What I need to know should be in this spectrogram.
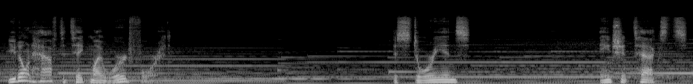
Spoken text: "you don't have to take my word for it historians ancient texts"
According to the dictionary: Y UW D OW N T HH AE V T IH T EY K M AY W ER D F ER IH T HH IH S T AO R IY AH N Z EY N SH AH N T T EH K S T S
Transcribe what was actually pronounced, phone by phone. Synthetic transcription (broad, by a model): Y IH D OW N T HH AE F T IH T EY K M AY W ER D F ER IH T HH IH S T AO R IY AH N Z EY N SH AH N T T EH K S T S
